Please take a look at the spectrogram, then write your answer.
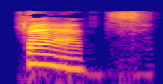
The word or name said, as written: fats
